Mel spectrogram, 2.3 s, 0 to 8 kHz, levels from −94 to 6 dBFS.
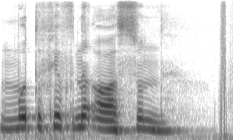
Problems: background sounds at intervals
